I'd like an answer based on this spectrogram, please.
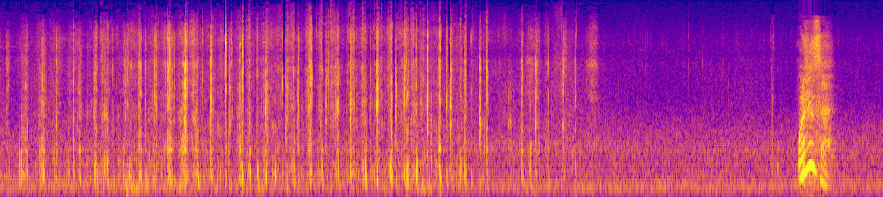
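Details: Lhasa Apso digging: rapid, irregular dry scratching strokes over about six seconds, then quiet, followed by one short rising yelp or whine near the end.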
